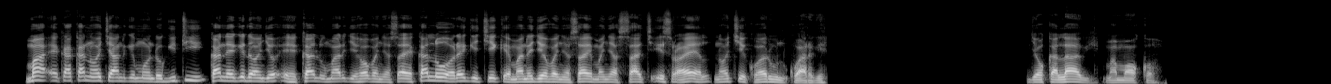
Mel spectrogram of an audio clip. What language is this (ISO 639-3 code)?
luo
